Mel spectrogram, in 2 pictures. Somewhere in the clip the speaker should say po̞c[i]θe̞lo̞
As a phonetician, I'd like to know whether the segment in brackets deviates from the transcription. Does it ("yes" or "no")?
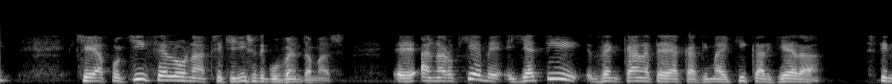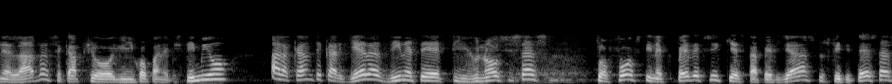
no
